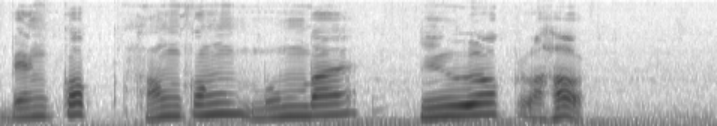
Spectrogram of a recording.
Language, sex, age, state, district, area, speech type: Assamese, male, 60+, Assam, Dhemaji, rural, spontaneous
